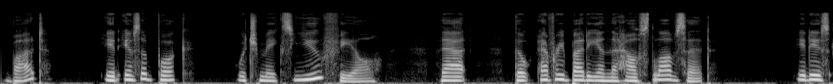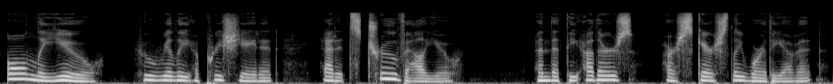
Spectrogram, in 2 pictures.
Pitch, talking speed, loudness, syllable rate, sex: 180 Hz, 135 wpm, -16 LUFS, 4.7 syllables/s, female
